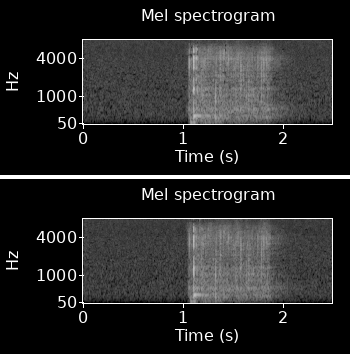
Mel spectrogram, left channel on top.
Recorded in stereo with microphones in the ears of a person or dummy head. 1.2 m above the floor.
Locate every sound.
1.1 s boiling: 5° right (ahead or behind), 2 m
